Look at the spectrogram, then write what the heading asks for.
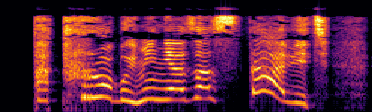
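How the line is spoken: Shrill shout. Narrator (Russian): визгливо крикнула

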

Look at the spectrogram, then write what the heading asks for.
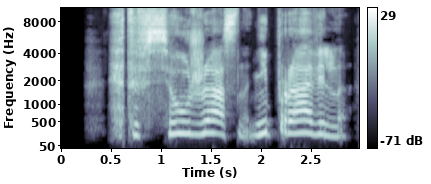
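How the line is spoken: Crying through tears. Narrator (Russian): Она плакала сквозь слезы

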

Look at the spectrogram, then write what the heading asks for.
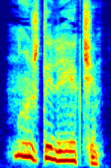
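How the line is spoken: Glum agreement. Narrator (Russian): уныло согласился Витя

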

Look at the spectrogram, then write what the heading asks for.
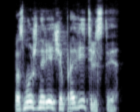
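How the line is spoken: Sudden angry question. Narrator (Russian): неожиданно зло спросил Шнайдер

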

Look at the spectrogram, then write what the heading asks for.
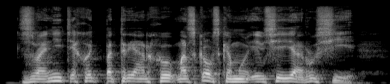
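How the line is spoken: General speaking through teeth. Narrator (Russian): процедил сквозь зубы генерал

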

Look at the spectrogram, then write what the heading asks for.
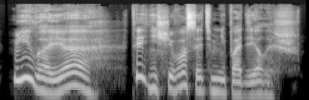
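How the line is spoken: Sigh. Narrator (Russian): вздохнула Жигалёва, ее глаза повлажнели

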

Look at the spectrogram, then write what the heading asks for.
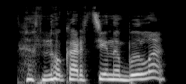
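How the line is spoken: Young woman giggling. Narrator (Russian): хихикнула девушка

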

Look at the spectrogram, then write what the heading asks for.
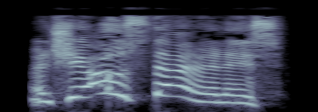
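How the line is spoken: Bark. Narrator (Russian): рявкнул он

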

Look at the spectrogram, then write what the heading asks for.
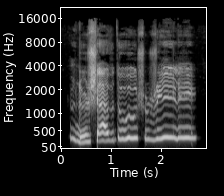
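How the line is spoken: Whimpering. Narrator (Russian): подскуливала Эдит Назаровна

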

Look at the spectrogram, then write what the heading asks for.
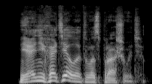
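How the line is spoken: Sharp. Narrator (Russian): резко сказал Григ

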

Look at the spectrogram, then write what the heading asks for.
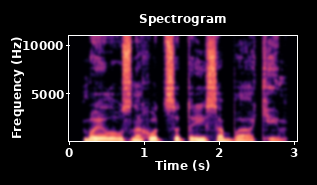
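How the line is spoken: Gloomy. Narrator (Russian): мрачно сказал Грик

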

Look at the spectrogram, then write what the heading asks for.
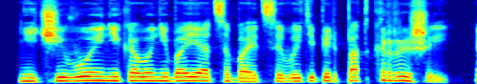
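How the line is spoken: Barking. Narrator (Russian): рявкнул я

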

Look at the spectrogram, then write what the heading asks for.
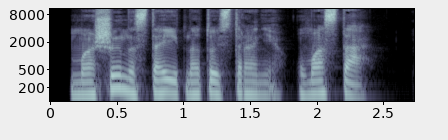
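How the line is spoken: Fervent whisper, boy. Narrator (Russian): жарко зашептал мальчишка

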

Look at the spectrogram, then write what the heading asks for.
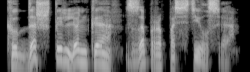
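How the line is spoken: Drawling man. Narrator (Russian): протянул он

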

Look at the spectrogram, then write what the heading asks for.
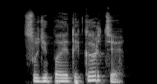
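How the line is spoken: Soft whistle, informing. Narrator (Russian): негромко присвистнула и сообщила

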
